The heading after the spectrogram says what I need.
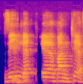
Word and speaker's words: Seelenverwandter: Seelenverwandter, so 5 syllables.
